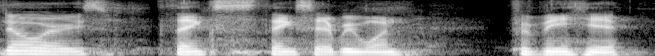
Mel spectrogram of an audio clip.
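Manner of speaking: usual speaking voice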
